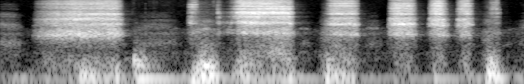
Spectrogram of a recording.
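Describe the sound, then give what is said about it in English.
Homemade pan pipes made of cardboard straws of differing lengths put together, blown in a string of airy, hissing puffs, one long breath followed by several shorter bursts, mostly breath noise with little clear pitch. “I tried making my own pan pipes out of basically like cardboard straws.”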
